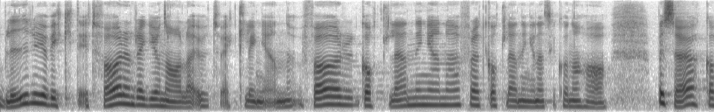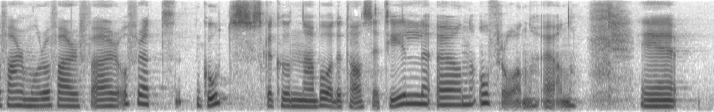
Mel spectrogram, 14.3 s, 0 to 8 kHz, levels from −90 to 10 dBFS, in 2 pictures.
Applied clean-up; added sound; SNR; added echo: none; none; none; none.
